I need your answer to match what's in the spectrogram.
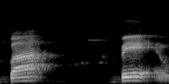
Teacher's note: Harus ketemu bibir atas dan bibir bawah.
